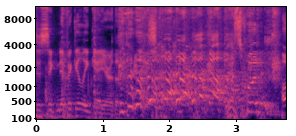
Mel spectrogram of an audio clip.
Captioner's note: everyone laughs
